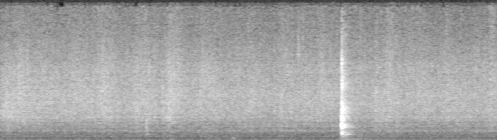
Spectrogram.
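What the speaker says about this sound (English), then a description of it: "the bacon is fried" Bacon frying in a pan for potato and bacon soup, a steady faint sizzle running throughout with one sharp louder crackle or tap partway through, no voices.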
